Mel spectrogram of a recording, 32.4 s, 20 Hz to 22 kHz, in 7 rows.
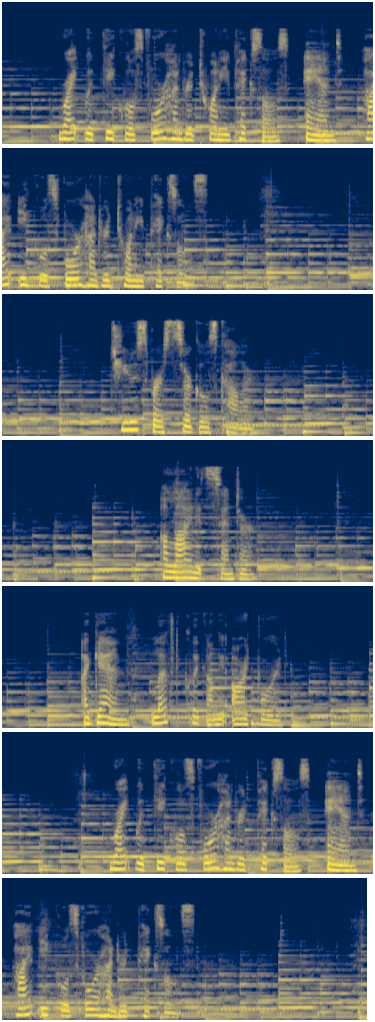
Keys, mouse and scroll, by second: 1.8 4, 4.0-5.1 typing, 6.2 Tab, 8.2-11.0 drag, 25.2 4, 26.4-26.8 typing, 28.9 Tab, 30.6 click.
